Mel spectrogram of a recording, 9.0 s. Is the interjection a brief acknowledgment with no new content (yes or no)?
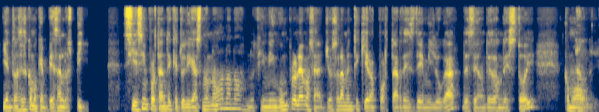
yes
